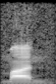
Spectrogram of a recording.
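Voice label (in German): "mann" German; ipa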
